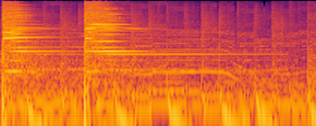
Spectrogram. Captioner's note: target rings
